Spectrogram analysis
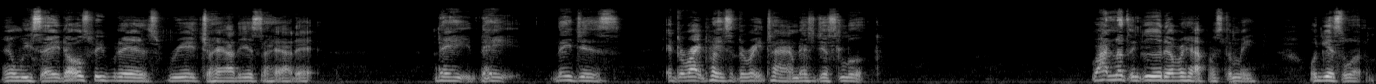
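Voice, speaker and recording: In a low, slightly rough voice with vocal fry and fairly even intonation, the host of her own talk gives a reflective motivational monologue. She speaks unhurriedly with pauses, posing rhetorical question after rhetorical question to the listener.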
